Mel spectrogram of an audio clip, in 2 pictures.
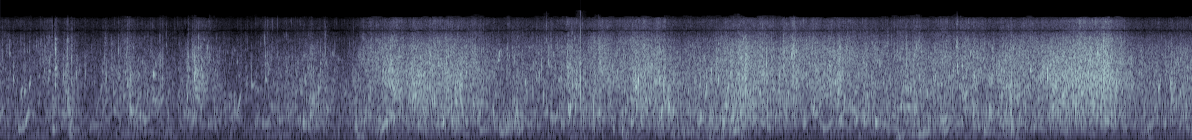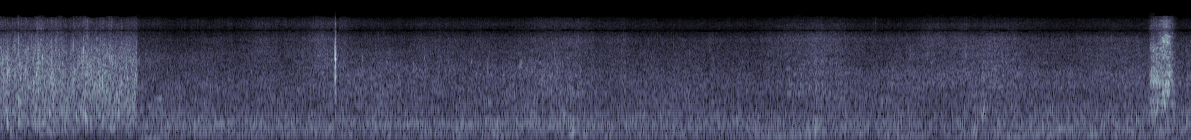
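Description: Wind buffeting the microphone and choppy water splashing against the hull of a moving fishing kayak. About six and a half seconds in the sound drops to a softer, steady wash of wind and water, with a couple of sharp clicks.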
